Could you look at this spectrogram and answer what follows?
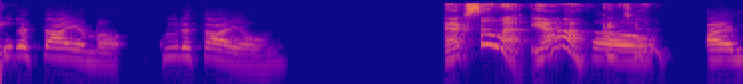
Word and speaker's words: glutathione: Glutathione.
